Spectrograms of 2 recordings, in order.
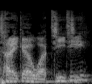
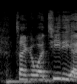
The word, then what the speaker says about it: Taika Waititi: Taika Waititi. – Yeah. Hey, I got it. Okay. Taika Waititi, I think he grabs this franchise and he runs with it.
